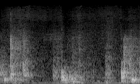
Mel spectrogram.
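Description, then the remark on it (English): Three evenly spaced knocks on the wooden door of a writing studio, each a dull, hollow thud with a slight ring, moderately loud, with no talking. “we might knock on the door there and interrupt Paul”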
